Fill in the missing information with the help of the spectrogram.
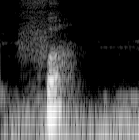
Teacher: The place of articulation is labiodental. The manner of articulation is fricative.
